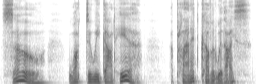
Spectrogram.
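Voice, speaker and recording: A man's voice: a bass voice, sing-song, slow, slightly rough, no echo, clean studio sound, full character voice. A man voicing a flippant, self-absorbed galactic president with a breezy, chatty manner in an audiobook.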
